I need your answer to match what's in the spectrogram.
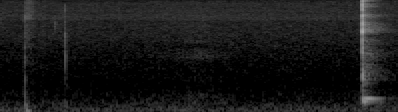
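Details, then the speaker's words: Sylvania RoadLED street light with automatic photocell, recorded close up in a quiet room: two faint ticks, then a crisp click as the photocell relay switches the light over; normal. "you can hear the clicking sound to the photocell makes a click I'll hold you close to it I'm pretty sure you could hear that"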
